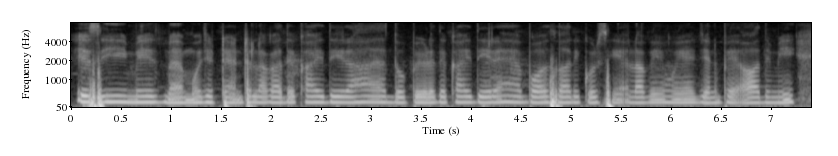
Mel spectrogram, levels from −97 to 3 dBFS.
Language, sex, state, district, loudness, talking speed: Hindi, female, Uttar Pradesh, Hamirpur, -25 LUFS, 210 wpm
